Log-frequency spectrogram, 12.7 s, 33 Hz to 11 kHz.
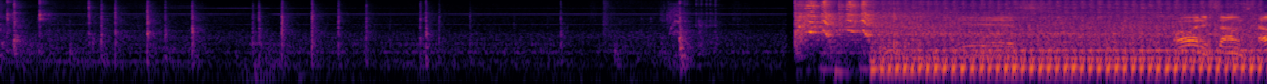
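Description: A rebuilt 570 engine, refreshed so it no longer burns oil, cranks and catches at once, then settles into a loud, steady idle that runs to the end, after several seconds of light clicking and tapping.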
